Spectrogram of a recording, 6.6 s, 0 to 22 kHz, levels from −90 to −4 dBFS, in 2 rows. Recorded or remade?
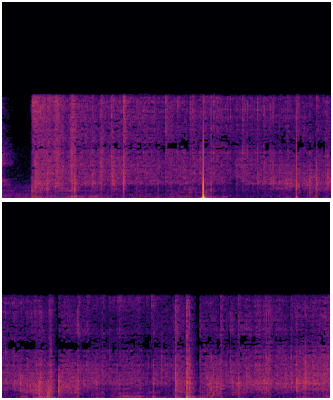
recorded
